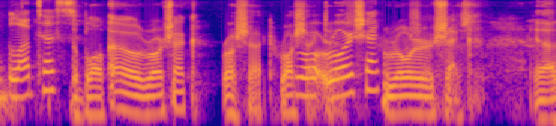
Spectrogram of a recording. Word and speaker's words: Rorschach: Like when I did that test, I can never pronounce what's it called? What? The blob test? The blob. Oh, Rorschach.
